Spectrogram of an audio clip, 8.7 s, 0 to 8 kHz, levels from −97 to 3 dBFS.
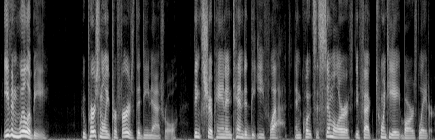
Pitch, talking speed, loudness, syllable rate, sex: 175 Hz, 160 wpm, -20 LUFS, 5.5 syllables/s, female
